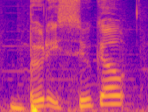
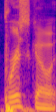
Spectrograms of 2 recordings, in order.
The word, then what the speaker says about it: Burisuko: A lot of people say my name Booty Suko. It's not Bisuko. It's just B. It's just Brisco in Japanese. So, it's just Brisco like Brisco son. So, it's not it's not Burisuko.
